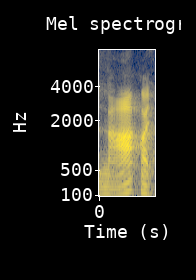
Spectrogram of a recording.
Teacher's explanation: 客家话的拿跟国语的拿刚好声调是一样的，都是拿，往上升哈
